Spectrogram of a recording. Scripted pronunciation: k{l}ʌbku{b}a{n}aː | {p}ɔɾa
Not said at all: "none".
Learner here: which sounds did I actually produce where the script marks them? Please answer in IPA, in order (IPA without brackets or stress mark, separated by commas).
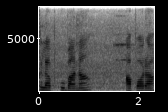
l, b, n, p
